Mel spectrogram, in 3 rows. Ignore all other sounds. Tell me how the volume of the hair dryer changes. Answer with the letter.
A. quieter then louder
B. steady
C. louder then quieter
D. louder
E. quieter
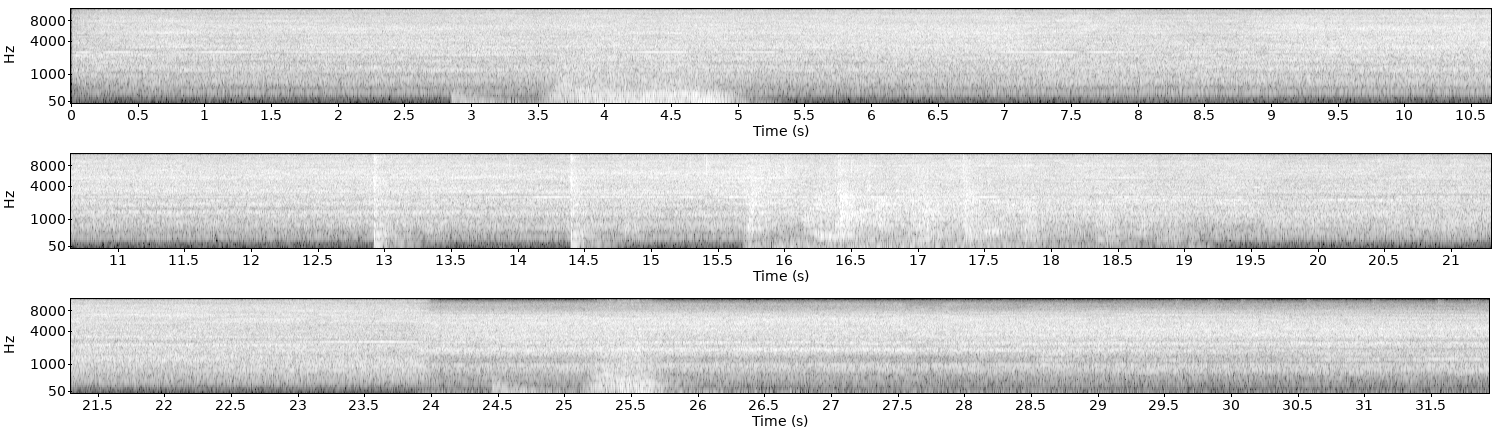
B.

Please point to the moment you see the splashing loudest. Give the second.
16 s.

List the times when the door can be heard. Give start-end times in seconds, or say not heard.
2.9-5.0, 24.4-25.7.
